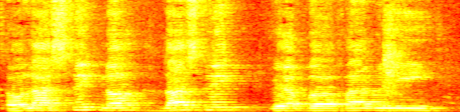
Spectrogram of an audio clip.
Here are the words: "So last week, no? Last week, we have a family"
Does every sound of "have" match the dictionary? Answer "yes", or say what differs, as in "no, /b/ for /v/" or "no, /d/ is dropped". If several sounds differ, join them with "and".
no, /p/ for /v/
